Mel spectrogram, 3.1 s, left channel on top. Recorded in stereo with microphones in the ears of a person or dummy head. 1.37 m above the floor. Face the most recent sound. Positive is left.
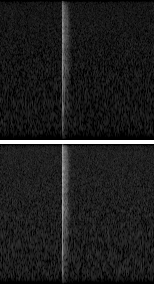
turn(degrees=-35)  # may be behind; listen again after turning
